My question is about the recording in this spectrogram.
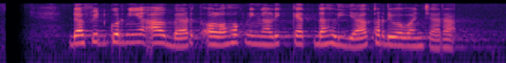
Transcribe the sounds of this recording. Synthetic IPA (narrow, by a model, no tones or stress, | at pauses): dafid̪̚kurniaʔalbɛrt̪ɔlɔɦɔk̚niŋalikɛt̪̚daɦliakɨrdiwawaɲt͡ʃaɾa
